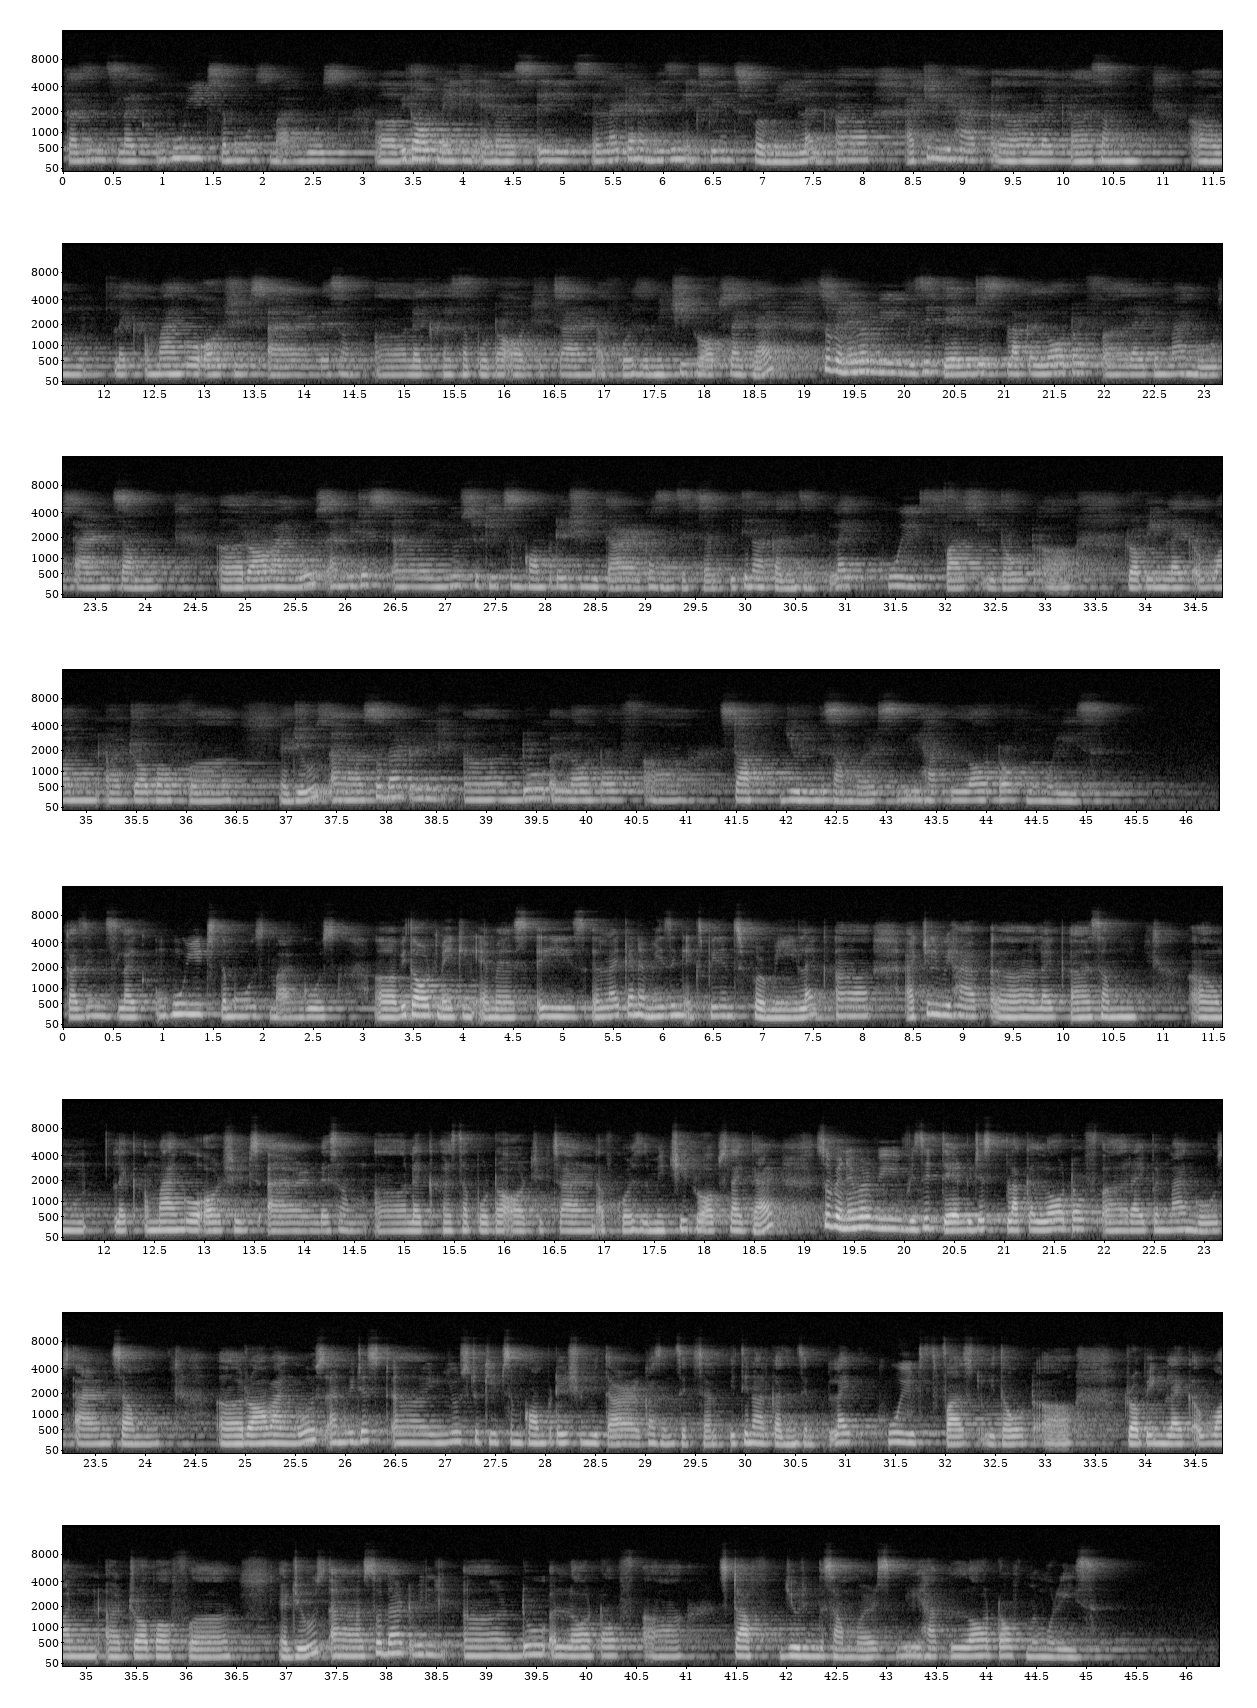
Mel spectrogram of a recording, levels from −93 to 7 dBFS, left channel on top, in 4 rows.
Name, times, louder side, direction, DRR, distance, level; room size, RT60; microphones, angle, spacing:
voice 1, 0.0-31.1 31.4-41.1 41.3-45.1, right 4 dB, 65° right, 8 dB, 0.4 m, -25 dB
12.0 x 7.2 x 8.0 m, 2.8 s
head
